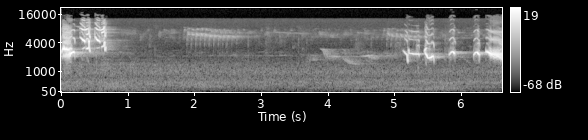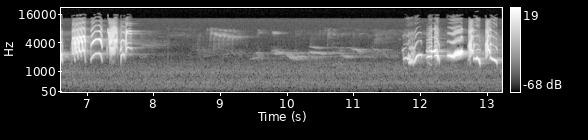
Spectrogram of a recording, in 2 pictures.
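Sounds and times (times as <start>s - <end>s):
common blackbird singing fluting warbled phrases with twitters: 0.0s - 0.8s, 3.8s - 7.8s, 9.9s - 13.2s.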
